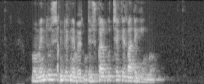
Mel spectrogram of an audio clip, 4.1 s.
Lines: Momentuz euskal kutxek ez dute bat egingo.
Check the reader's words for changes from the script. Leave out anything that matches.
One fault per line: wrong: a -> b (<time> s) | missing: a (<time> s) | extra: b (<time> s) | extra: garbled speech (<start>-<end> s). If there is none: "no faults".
extra: garbled speech (1.1-1.8 s)
missing: dute (2.5 s)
